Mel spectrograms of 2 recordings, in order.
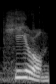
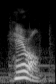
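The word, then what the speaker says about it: heron: 鳥の詐欺ですこちら綴りがねヒーローに似ていますが読み方はヒーロンではなくってヘロンになるわけですねという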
